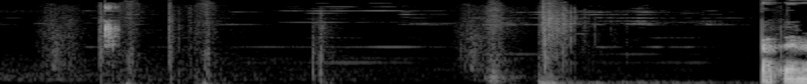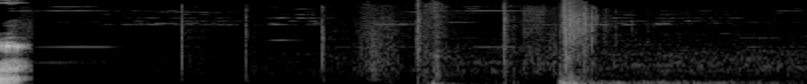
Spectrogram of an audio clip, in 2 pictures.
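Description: Small feet land with soft thuds.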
